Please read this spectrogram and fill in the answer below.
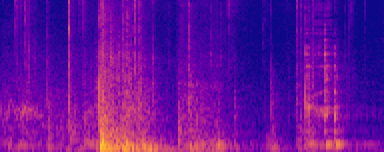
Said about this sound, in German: Ah, oh, so ein Mist. Diese blöde Tür.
